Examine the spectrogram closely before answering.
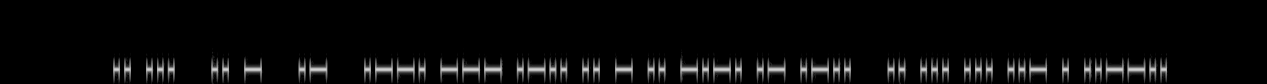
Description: Morse code, heard as a keyed tone, about 22 wpm, 700 Hz. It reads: IS IT A POLITICAL ISSUE?
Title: Sentences from Top 1000 Words - Review Part 6 - 22wpm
